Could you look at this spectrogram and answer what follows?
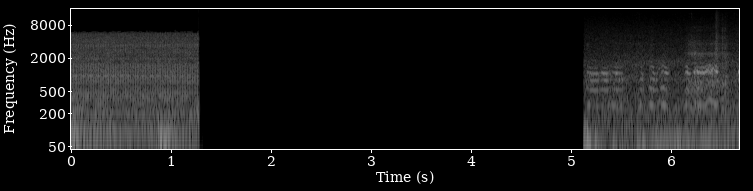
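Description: Chickens clucking at a backyard coop, a burst of busy fowl chatter, then a long silence before the flock's clucking returns, close and fairly loud.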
